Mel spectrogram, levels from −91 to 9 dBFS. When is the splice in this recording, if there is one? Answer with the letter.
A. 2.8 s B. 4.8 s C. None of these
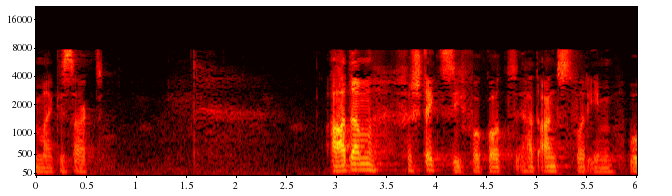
C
